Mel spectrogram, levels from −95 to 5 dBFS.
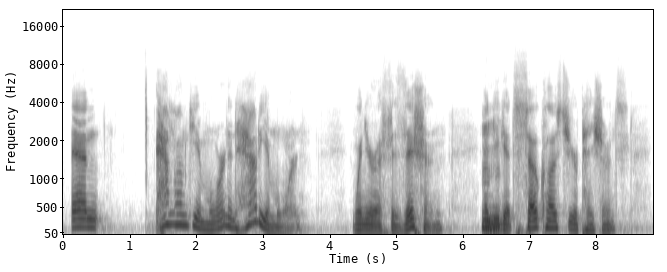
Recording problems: muffled; very; fading above 2.5 kHz

